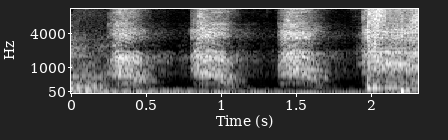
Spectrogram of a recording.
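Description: A group of children's voices shouting in unison three times, each shout falling in pitch, over a low steady hum, in a break in the music.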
